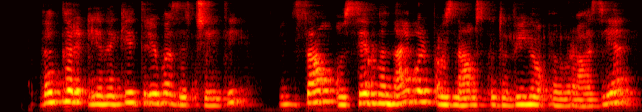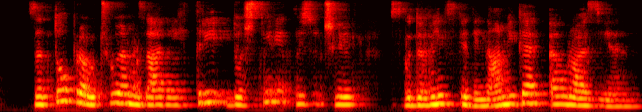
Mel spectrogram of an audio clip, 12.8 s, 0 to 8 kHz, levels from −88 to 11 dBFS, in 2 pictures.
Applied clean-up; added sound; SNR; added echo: neural mask model DeepFilterNet 3.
